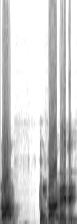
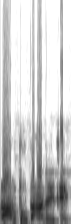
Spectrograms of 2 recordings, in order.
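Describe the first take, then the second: First: It is asked angrily and harshly. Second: It is asked gently and affectionately.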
